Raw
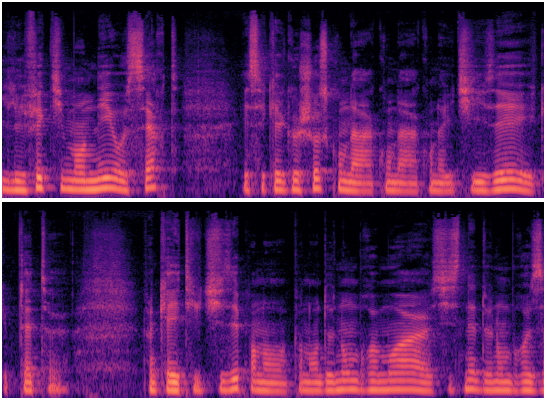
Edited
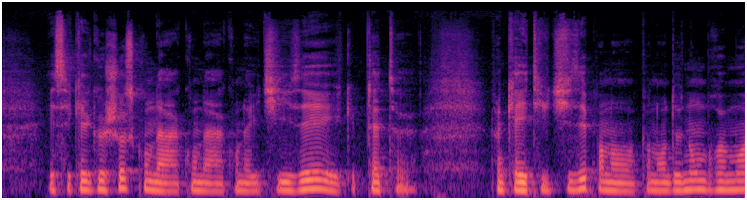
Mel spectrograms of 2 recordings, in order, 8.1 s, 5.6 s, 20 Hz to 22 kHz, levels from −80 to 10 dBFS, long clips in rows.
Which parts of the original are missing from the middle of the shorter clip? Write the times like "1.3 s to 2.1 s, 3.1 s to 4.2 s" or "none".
none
